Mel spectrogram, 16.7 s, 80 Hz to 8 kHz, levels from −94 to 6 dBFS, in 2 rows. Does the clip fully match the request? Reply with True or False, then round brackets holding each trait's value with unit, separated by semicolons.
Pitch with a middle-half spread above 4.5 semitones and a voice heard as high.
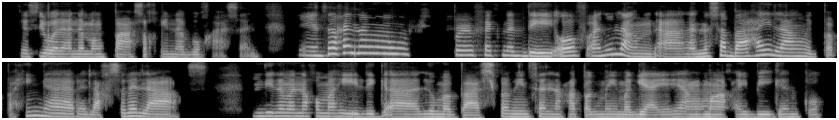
False (5.6 semitones; 155 Hz)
